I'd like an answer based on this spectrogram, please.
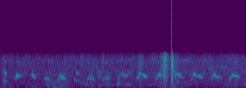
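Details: Three-week-old Boxer pups from a litter of eight whine continuously. Their thin, bent squeaks repeat several times a second and overlap, with one sharp click partway through.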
